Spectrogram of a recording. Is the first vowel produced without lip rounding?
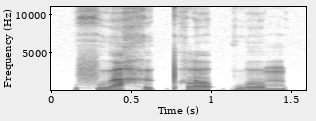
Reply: no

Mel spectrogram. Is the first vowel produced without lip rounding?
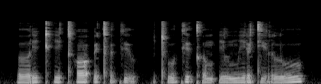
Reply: yes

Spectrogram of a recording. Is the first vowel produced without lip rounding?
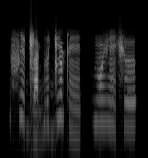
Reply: yes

